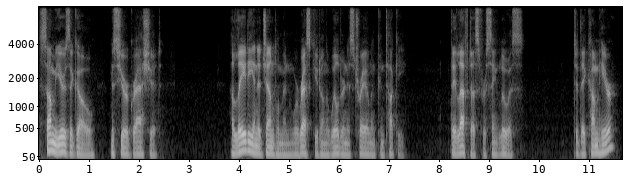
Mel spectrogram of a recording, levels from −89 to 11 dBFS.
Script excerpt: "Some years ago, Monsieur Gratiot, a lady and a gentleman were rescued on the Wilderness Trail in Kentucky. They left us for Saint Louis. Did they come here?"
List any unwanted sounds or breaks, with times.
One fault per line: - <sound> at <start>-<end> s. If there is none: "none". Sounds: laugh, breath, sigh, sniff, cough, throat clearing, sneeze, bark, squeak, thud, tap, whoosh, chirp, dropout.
none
